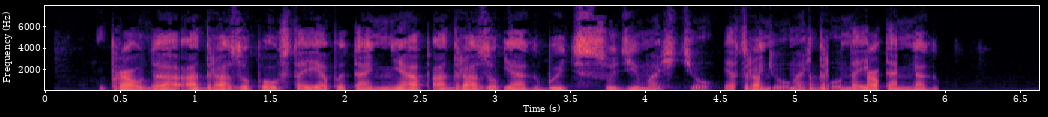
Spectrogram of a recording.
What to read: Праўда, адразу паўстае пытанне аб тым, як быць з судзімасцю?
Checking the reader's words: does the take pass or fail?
fail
